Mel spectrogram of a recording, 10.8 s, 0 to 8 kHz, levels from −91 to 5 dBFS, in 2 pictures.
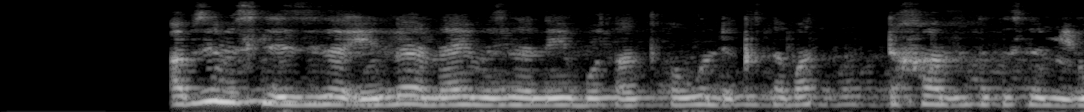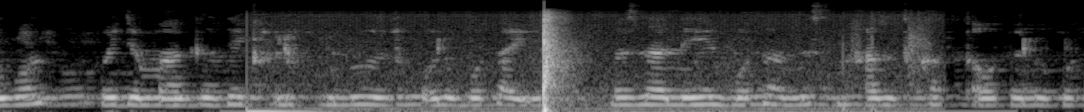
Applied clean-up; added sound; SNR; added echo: none; Hands; 1 dB; reverberation time 1.6 s.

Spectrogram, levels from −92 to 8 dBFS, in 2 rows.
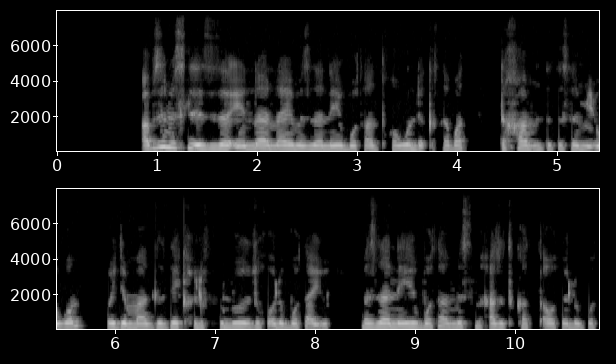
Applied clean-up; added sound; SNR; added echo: none; none; none; none.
